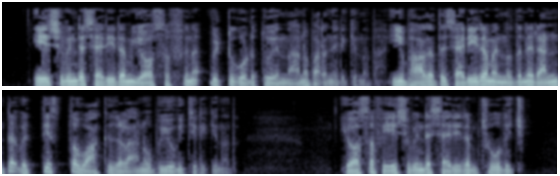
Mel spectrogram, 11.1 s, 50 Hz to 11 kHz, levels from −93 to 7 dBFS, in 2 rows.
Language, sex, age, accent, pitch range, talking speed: Malayalam, male, 40-59, native, 95-125 Hz, 95 wpm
